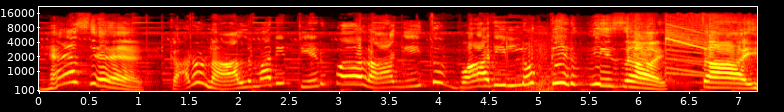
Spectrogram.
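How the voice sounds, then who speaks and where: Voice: high voice, big pitch swings, a little slow, soft background music. An actor voicing a cheeky, servile village thief in a comic cartoon, wheedling and rustic. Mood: boastful. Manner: obsequious, rustic wheedling, keeps saying sir. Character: cheeky village thief, servile, earnestly arguing simpleton man.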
